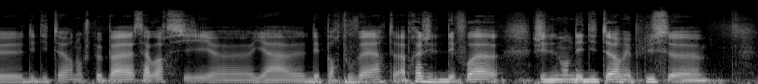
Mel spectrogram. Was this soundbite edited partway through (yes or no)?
yes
